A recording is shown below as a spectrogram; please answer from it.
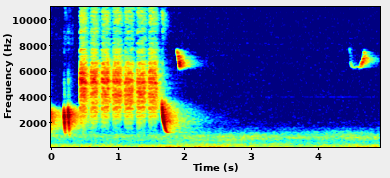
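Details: Wild thrush nightingale, the first heard in 2026, singing near midnight at 23:58 in dense bushy thicket: a sharp high whistled note, a dry buzzy rattle, then a downslurred note and faint high whistles.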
